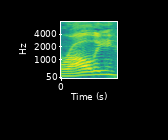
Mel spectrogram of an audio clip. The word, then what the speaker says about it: Raleigh: I'm calling him Raleigh because Raleigh. That's the capital of North Carolina, and it's spelled that way.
